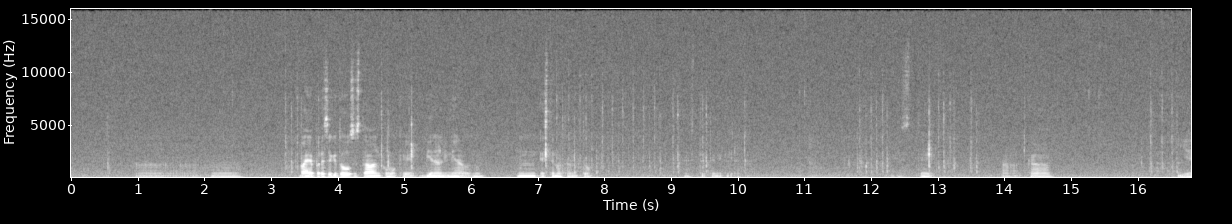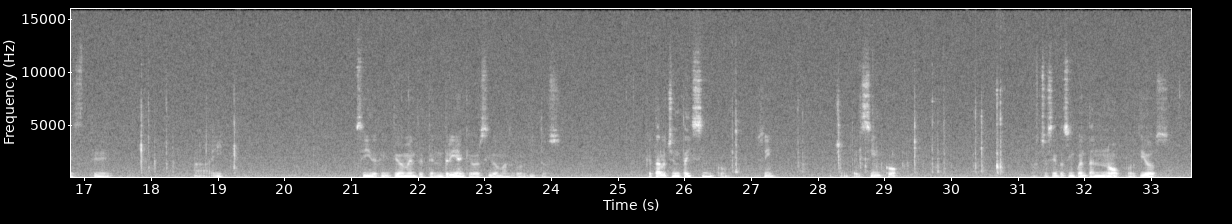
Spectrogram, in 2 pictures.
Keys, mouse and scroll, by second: 1.4 ctrl+scroll down 2, 2.2 ctrl+middle click, 2.6 click, 3.8 click, 4.7 Right, 6.8-7.2 ctrl+scroll up 2, 7.7 ctrl+scroll down 2, 8.8 alt+Left, 9.5 alt+Right, 12.4 click, 13.3 Right, 14.5 alt+Right, 16.8 click, 17.7 Right, 19.4 alt+Right, 21.1-21.6 ctrl+scroll down 2, 22.0 ctrl+click, 23.3 click, 26.6 click, 28.2 BackSpace, 29.1 KP_5, 30.1 shift+Delete, 31.2 shift+End, 31.8 shift+KP_0, 32.1 KP_Enter.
